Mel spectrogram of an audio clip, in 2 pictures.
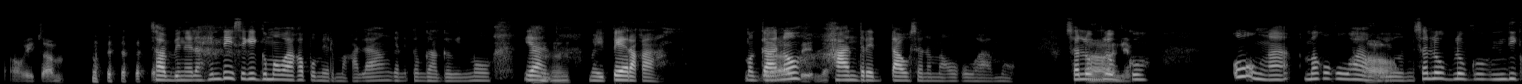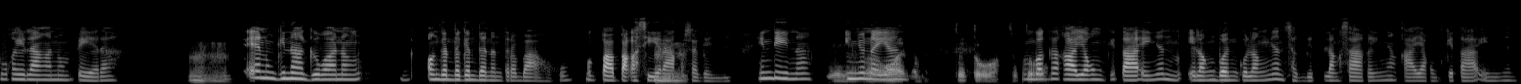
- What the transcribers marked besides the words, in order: tapping; laugh; other background noise
- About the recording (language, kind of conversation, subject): Filipino, unstructured, Ano ang epekto ng korupsiyon sa pamahalaan sa ating bansa?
